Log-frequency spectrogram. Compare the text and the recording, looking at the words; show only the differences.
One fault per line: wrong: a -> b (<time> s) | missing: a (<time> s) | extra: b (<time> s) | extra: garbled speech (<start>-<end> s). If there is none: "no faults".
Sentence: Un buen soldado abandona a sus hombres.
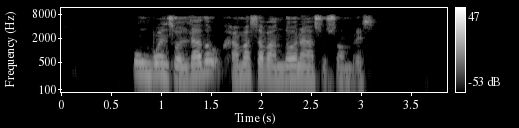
extra: jamás (1.6 s)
